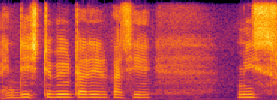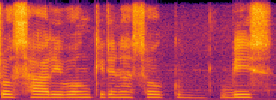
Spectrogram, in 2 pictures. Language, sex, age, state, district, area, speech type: Bengali, female, 45-60, West Bengal, Hooghly, urban, spontaneous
